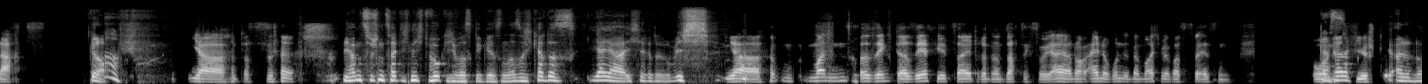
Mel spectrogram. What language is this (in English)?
German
